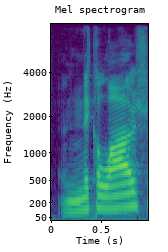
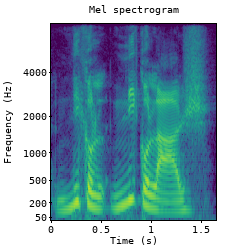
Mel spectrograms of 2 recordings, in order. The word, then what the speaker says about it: Nikolaj: and I mean, hell, like Nikolaj, I think is his name. Coster Nikolaj. Waldau. I don't think the J is pronounced, but yeah. I'm making a Nikolai.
